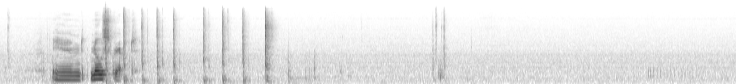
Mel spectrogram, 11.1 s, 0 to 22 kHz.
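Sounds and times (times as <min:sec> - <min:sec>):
laptop keyboard typing clicks: 0:01.6 - 0:04.2, 0:06.5 - 0:06.8.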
